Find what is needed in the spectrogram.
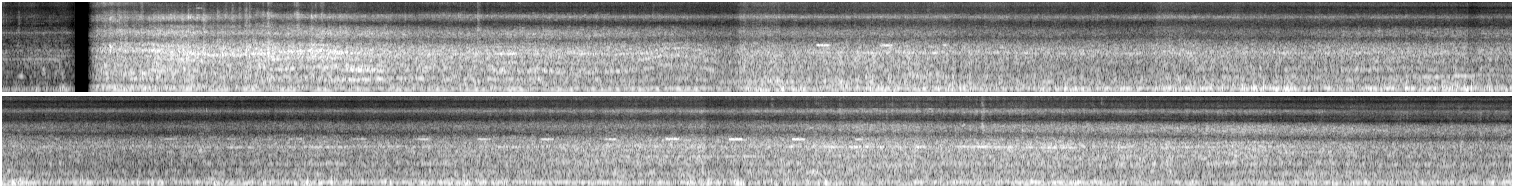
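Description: Rice combine harvester's diesel engine running steadily close by, a continuous low hum, with people's voices over it, most clearly in the first several seconds.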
